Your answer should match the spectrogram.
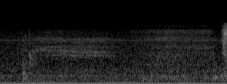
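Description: Quiet room with a low steady hum and a faint, drawn-out breath through the nose.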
